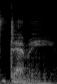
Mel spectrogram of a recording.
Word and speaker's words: Demi: Like I think Demi Moore is that's how you say her name, but then it's Demi Lovato. I'm like, why can't it just be Demi? Because that's how it's spelled.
